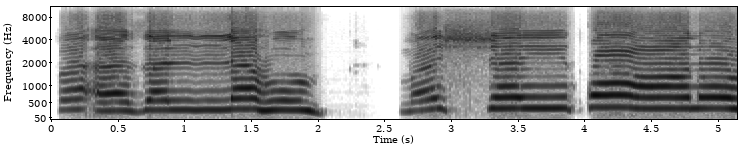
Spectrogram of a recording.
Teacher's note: میم کو زبر کے ساتھ شین کے ساتھ ملانا ہے، مش اور پھر شئی، شے نہیں کرنا، شین زبر یا شئی، شین دو بار مش اور شئی۔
